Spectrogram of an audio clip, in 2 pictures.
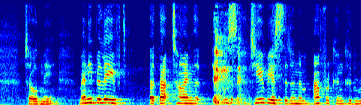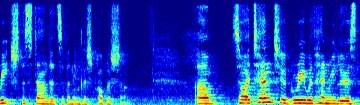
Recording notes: This event forms part of the LSE Space for Thought Literary Festival 2015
